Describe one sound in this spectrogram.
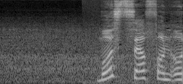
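A woman talks on a phone nearby.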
